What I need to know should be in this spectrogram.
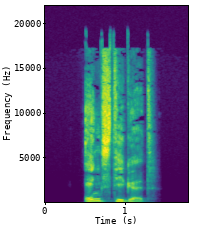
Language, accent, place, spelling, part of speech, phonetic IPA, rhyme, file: German, Germany, Berlin, ängstiget, verb, [ˈɛŋstɪɡət], -ɛŋstɪɡət, De-ängstiget.ogg
- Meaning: second-person plural subjunctive I of ängstigen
